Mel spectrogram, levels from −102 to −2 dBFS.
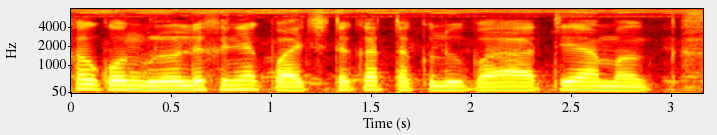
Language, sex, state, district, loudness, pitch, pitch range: Wancho, male, Arunachal Pradesh, Longding, -15 LUFS, 140 Hz, 130-150 Hz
